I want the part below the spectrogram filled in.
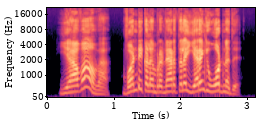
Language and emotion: Tamil, angry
